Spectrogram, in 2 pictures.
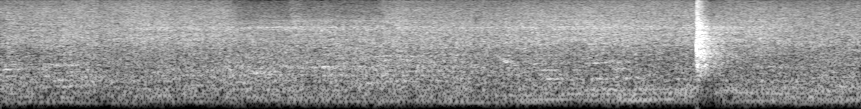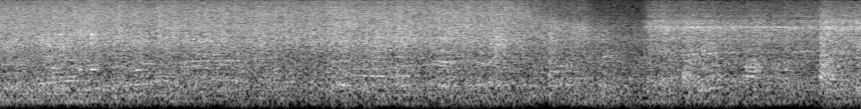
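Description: Indistinct voices over a steady noisy background, with one sharp click about three and a half seconds in.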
